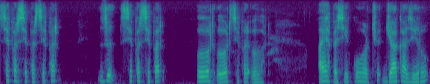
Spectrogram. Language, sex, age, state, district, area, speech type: Kashmiri, female, 18-30, Jammu and Kashmir, Baramulla, rural, spontaneous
